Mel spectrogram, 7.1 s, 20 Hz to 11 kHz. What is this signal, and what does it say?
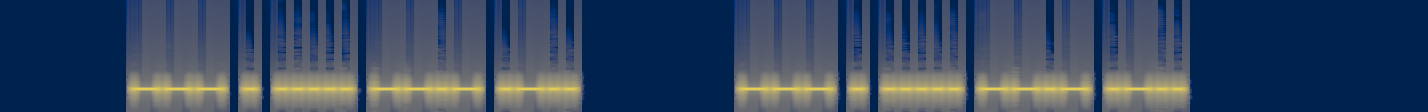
Morse code, heard as a keyed tone, about 30 wpm, 700 Hz. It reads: OE5QL OE5QL
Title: DXCC-100 Call Signs - 5 Characters - Repeated 2x - 30wpm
